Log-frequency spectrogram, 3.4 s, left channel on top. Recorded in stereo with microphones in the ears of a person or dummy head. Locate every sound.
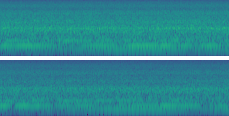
Only background noise.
